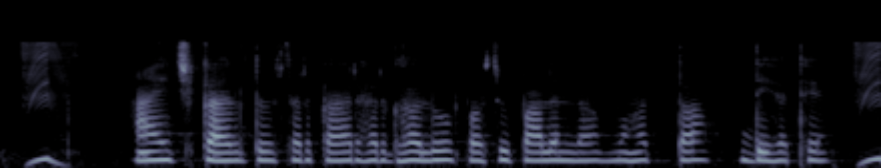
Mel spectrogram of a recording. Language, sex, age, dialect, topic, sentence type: Chhattisgarhi, female, 25-30, Northern/Bhandar, agriculture, statement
